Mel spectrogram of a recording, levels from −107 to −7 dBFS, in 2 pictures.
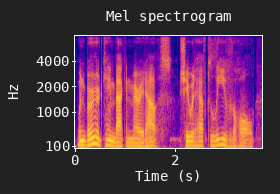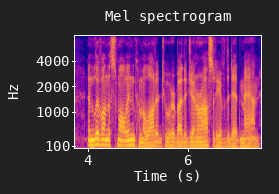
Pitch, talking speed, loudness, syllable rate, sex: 110 Hz, 240 wpm, -20 LUFS, 6.3 syllables/s, male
